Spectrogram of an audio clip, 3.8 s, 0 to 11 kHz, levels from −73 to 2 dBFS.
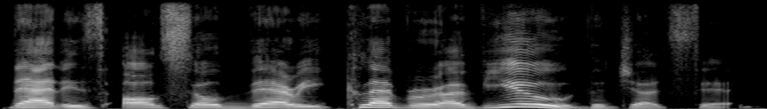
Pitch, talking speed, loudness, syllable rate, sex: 170 Hz, 155 wpm, -18 LUFS, 4.1 syllables/s, female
